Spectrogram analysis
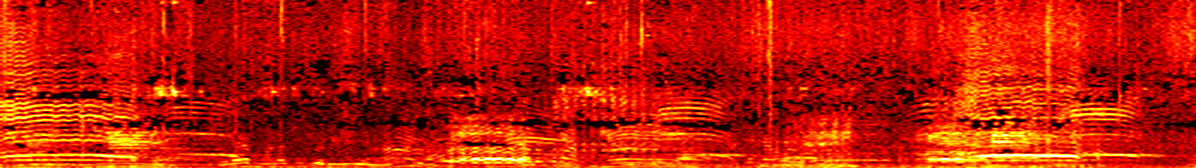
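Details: Several sheep on a village farm bleating repeatedly, with overlapping wavering bleats of varied pitch spread across the clip and steady low background noise.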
